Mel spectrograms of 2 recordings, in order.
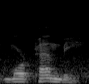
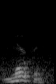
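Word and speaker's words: Morcome: To me it looks like it says it's morami. That's how I would say it. If I was to say the name without having other heard other people say it, I'd say Morami, but it's Morham.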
